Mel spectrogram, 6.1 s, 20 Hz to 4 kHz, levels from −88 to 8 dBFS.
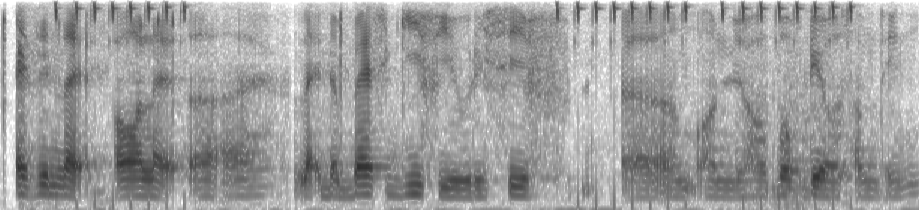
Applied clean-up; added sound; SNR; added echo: none; Mechanisms; 5 dB; none.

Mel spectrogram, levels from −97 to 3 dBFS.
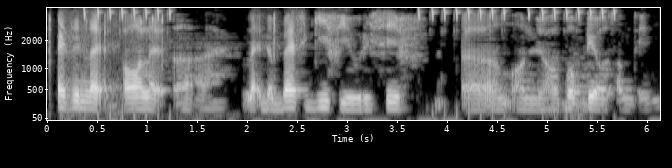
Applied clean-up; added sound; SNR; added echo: classical method Wiener filter.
